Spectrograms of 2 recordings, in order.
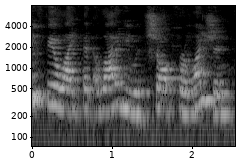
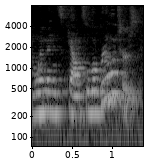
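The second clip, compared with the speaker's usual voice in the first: ordinary talk, nothing marked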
